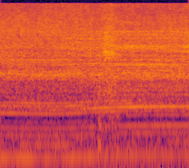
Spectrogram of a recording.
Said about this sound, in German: Ja, hier startet gerade ein kleines Boot. Also ich denke, wollen die kommen die nur gerade an und wollen hier nur festmachen, glaube ich.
